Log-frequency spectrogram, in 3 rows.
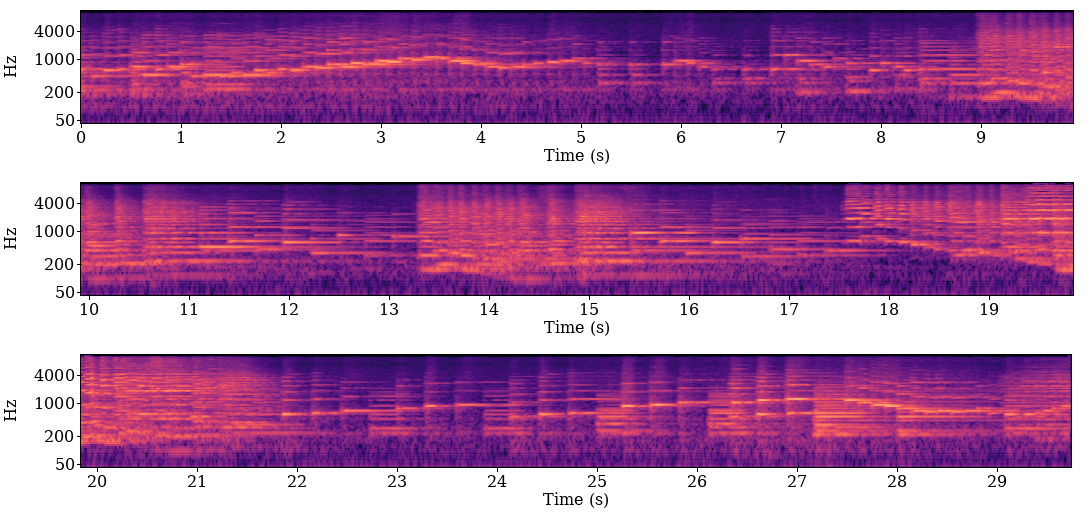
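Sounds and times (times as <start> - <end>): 
piano quartet in E flat major playing allegretto: 0.0 - 29.7.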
